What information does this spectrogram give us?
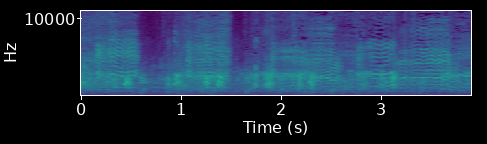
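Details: At Wakodahatchee Wetland in Florida, wood stork chicks beg with harsh, quavering nasal calls in overlapping surges about once a second.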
